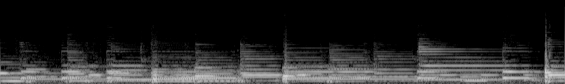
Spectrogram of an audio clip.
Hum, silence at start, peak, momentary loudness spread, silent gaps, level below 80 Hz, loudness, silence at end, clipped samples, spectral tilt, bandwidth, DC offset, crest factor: none; 0 s; -4 dBFS; 5 LU; none; -50 dBFS; -21 LUFS; 0 s; under 0.1%; -11 dB/octave; 4.7 kHz; under 0.1%; 16 dB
